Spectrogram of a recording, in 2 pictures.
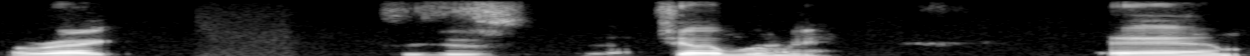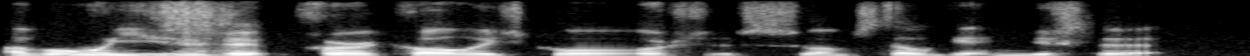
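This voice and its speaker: A Glaswegian-accented man speaks at a medium pitch and a fairly quick pace. His intonation stays fairly even, broken by long, frequent pauses. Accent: Glaswegian Scottish. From Scotland, Glasgow. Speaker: livestream guest. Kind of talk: casual chat.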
